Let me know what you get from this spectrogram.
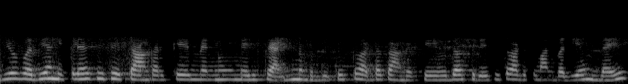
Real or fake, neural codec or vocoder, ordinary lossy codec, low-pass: real; none; none; 3.6 kHz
